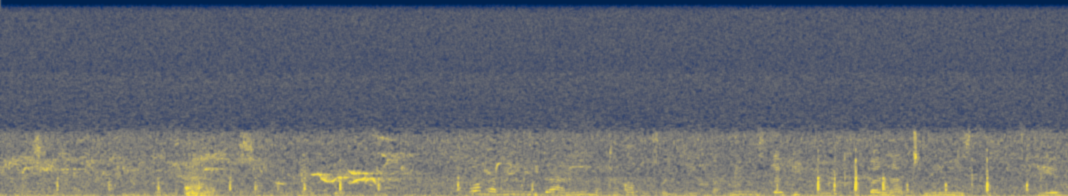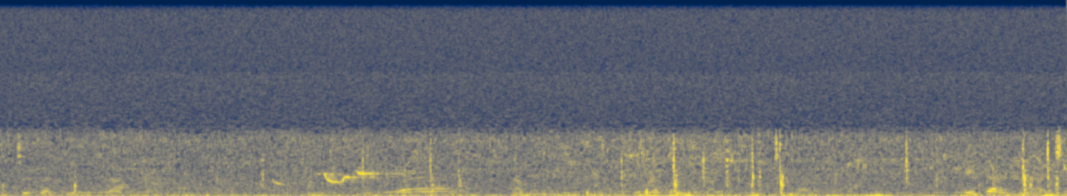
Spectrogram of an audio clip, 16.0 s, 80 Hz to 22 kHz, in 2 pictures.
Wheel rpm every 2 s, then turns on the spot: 0, 0, 0, 0, 0, 0, 0, 0.
none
